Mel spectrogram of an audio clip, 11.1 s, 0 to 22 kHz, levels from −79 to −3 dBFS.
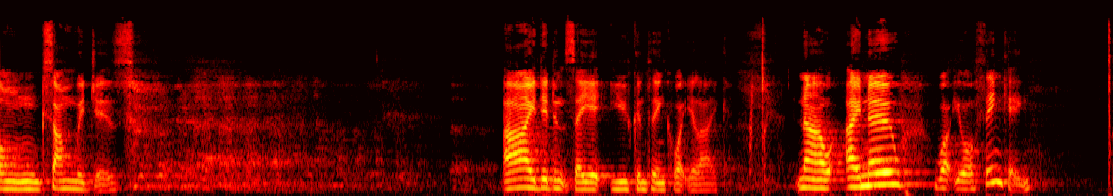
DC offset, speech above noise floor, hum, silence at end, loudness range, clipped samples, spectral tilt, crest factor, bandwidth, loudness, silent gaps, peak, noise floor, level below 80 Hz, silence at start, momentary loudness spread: under 0.1%; 42 dB; none; 0 s; 15 LU; under 0.1%; -4 dB/octave; 24 dB; 14 kHz; -25 LUFS; none; -4 dBFS; -68 dBFS; -66 dBFS; 0 s; 23 LU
